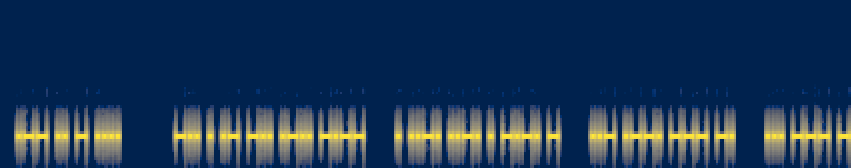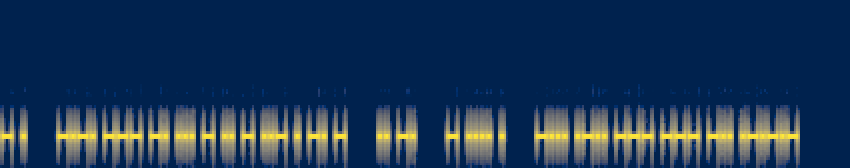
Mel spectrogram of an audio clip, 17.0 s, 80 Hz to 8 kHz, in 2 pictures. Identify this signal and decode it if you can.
Morse code, heard as a keyed tone, about 37 wpm, 650 Hz. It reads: WITH DEADLY EFFECT UPON SOME CONSTITUENT IN THE BLOOD.
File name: Book Two / 10-Chapter 10 - Epilogue - 36 WPM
